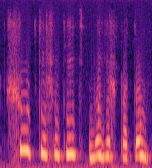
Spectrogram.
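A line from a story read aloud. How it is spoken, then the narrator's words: Shrill squeal. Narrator (Russian): взвизгнул жопа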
